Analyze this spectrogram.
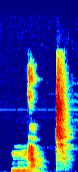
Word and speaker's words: gnat: So, if you have the letters G and N together, you normally will not pronounce the G. And one example might be gnat or a line.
